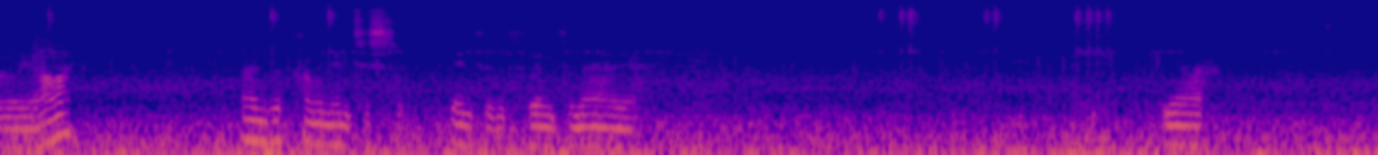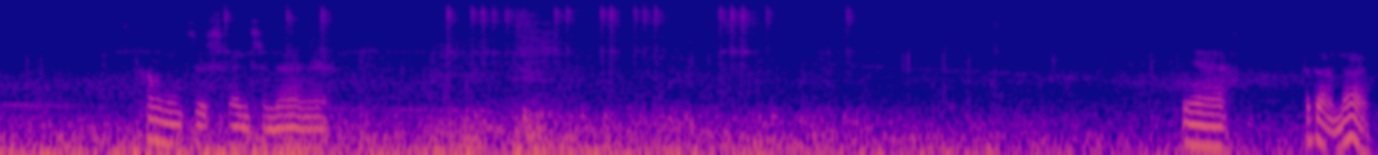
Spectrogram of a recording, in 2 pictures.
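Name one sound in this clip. A bus engine rumbles steadily while driving along a road.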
